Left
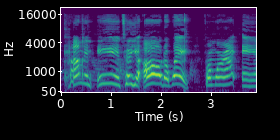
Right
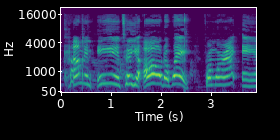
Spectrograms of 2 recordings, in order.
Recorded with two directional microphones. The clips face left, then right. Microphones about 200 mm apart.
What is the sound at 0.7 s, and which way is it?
A woman's voice, 15° right (ahead or behind).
